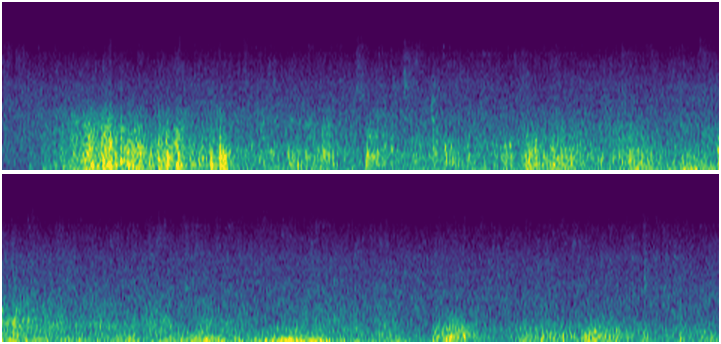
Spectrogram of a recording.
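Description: A thunderstorm with steady heavy rain, low rolling rumbles of thunder swelling and fading throughout, and gusty wind buffeting the microphone, with no voices.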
